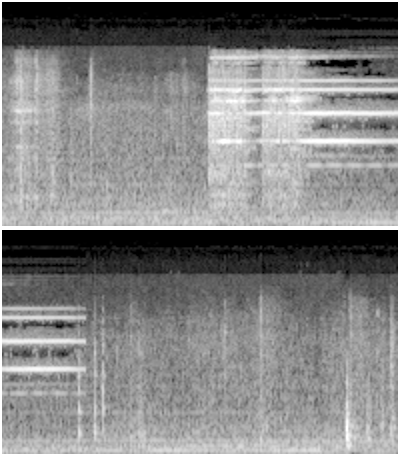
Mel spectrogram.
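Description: A telephone bell rings once in a long, bright metallic trill lasting nearly three seconds, followed by a faint click and quiet room noise, with no one speaking.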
